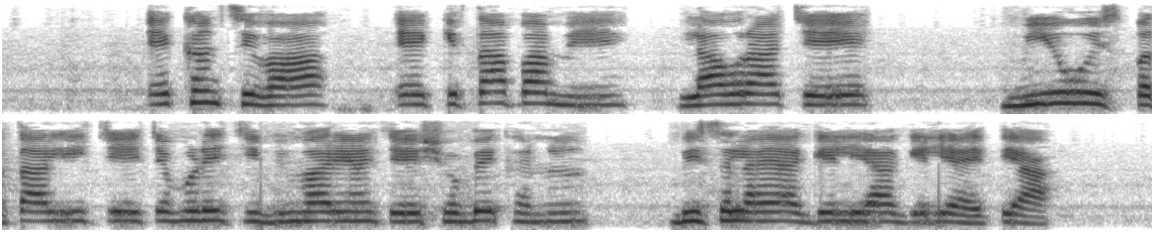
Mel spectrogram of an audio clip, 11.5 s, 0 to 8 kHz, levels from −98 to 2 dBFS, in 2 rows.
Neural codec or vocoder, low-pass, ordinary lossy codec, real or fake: vocoder, 44.1 kHz, 80 mel bands, Vocos; 7.2 kHz; Opus, 64 kbps; fake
